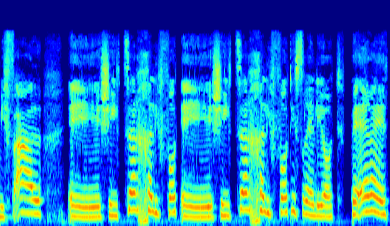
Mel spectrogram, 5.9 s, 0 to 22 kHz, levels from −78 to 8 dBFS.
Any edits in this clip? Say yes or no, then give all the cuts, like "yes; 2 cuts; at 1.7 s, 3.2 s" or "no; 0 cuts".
yes; 1 cut; at 2.7 s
